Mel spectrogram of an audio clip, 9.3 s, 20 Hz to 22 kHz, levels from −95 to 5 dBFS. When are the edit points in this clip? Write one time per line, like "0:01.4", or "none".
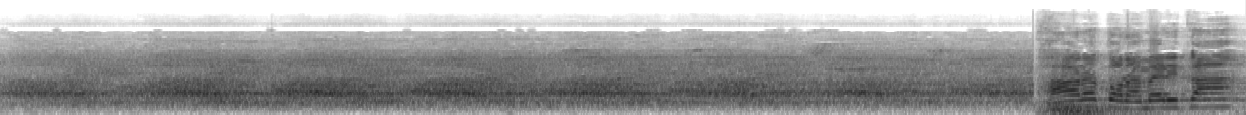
0:07.2

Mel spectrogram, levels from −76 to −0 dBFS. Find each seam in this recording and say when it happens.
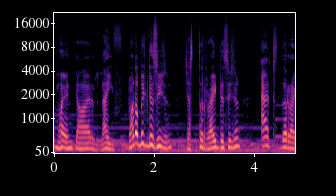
none

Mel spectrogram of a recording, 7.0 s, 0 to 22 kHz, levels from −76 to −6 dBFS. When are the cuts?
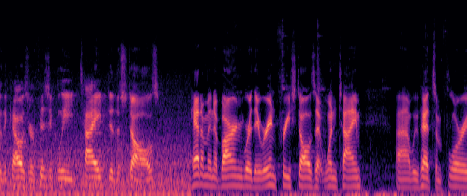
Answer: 0:02.7

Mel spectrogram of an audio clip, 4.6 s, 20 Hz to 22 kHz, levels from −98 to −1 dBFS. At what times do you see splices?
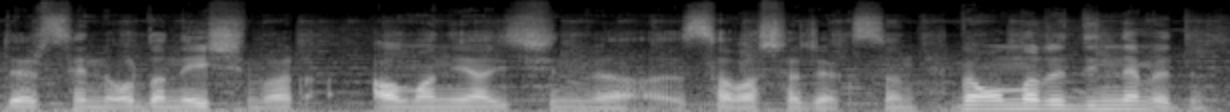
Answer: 0:03.5

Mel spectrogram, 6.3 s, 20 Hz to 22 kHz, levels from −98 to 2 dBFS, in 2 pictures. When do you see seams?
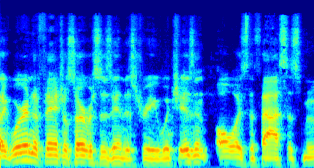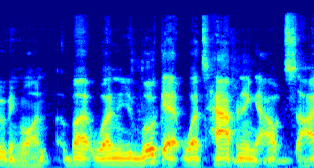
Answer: none

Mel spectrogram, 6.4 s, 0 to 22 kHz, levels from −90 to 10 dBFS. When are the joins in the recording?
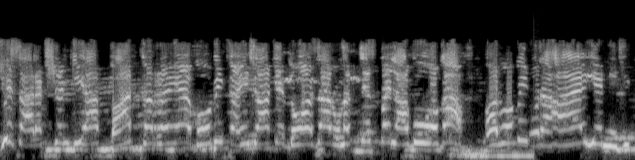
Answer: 0:05.4

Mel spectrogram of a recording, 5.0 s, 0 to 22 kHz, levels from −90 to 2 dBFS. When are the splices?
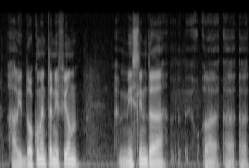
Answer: none

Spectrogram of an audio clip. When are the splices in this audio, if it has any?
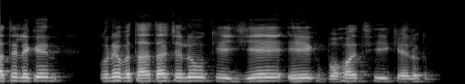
none

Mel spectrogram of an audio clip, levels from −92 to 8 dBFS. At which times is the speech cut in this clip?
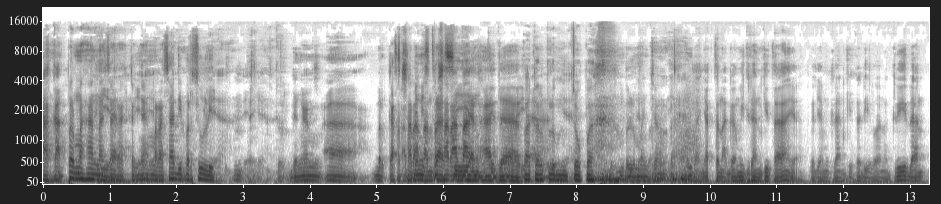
0:09.7

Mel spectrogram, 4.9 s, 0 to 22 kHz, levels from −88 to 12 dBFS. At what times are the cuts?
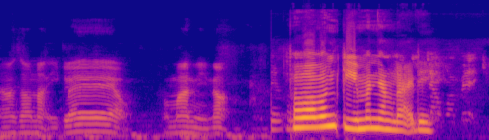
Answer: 0:02.8

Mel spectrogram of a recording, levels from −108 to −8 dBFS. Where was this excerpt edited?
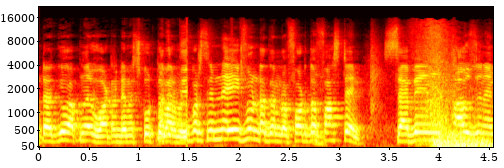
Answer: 0:01.5

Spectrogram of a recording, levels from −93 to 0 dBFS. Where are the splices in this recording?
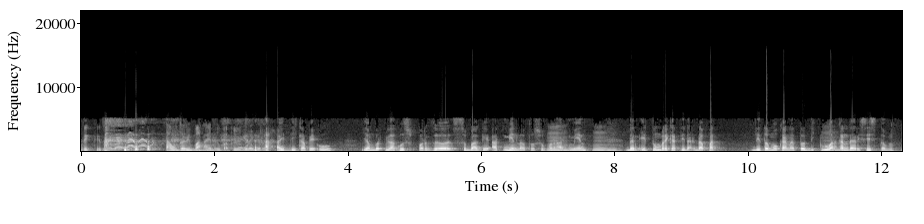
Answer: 0:02.9

